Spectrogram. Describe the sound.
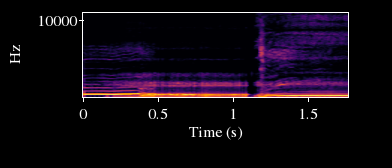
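A voice imitates a gasping snore: a loud, steady hum breaks into a low, rattling rasp, pauses for a split second, then resumes as a long, rising tone. No other talk.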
